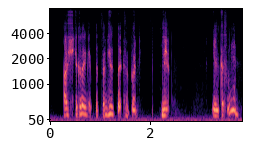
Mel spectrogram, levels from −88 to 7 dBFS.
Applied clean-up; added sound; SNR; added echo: neural diffusion model UNIVERSE++.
